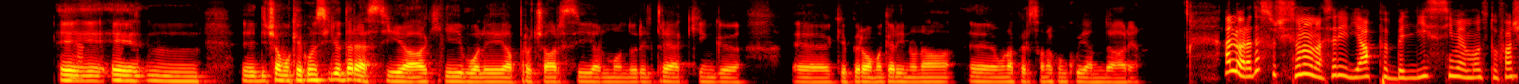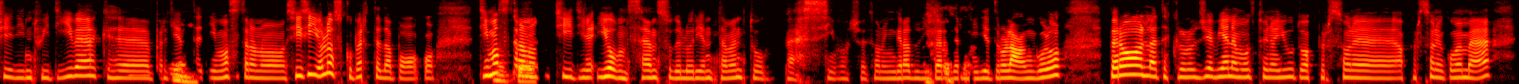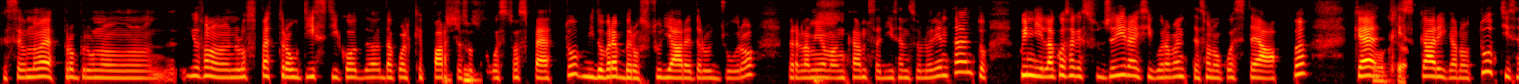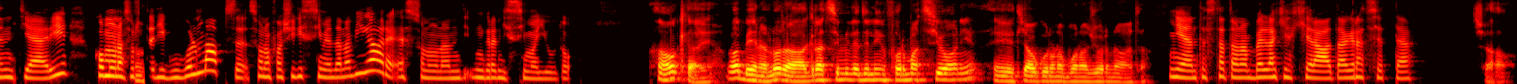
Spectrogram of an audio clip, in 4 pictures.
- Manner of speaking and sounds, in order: tapping; other background noise; "praticamente" said as "pratimente"; stressed: "pessimo"; chuckle; snort; snort; stressed: "tutti"
- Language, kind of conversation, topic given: Italian, podcast, Perché ti piace fare escursioni o camminare in natura?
